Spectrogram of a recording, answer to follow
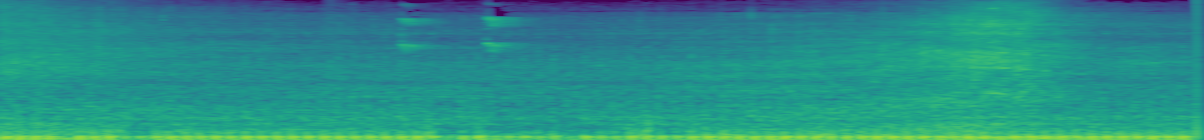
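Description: Motorcycle engine running, a low rumble with a fast, even pulse. Two short high chirps come about two seconds in.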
